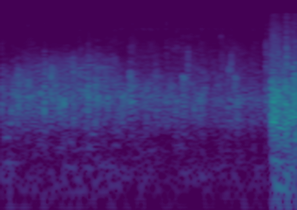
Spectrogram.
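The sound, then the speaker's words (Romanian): An audience claps steadily in a dense, continuous patter that swells noticeably louder for the final moments, with no voices standing out over it. “aplaudați vă rog frumos.”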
